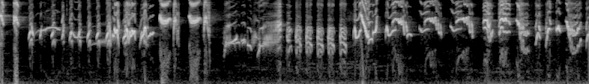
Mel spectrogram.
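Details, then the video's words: Ngobra singing of an oriental magpie-robin used to provoke gacor singing: a busy mix of sharp chirps, whistled slurs and a raspy buzzy passage midway, delivered rapidly and almost without gaps. "Pancingan suara kacer ngobra,,pasti emosi dan gacornya terpancing.."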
